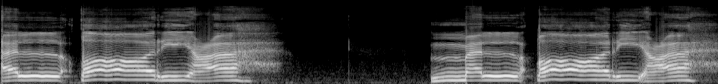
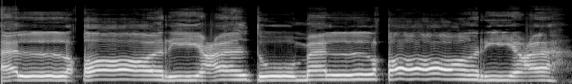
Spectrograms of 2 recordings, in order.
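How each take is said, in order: First: The first word ends in -h, then pauses. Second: The first word ends in -tu and flows on. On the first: The reader stops at the end of the verse. "যদি এখানে থামি ... দেখুন এইভাবে পড়ব" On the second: The two verses are read together. "যদি মিলিয়ে পড়ি তাহলে এইভাবে পড়ব"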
